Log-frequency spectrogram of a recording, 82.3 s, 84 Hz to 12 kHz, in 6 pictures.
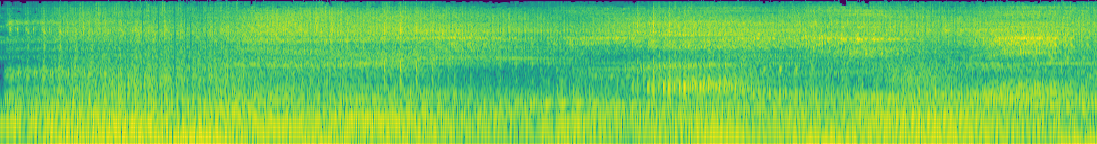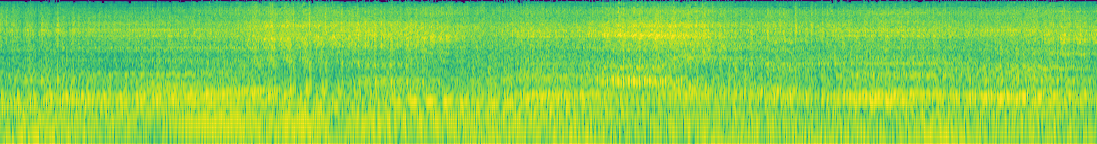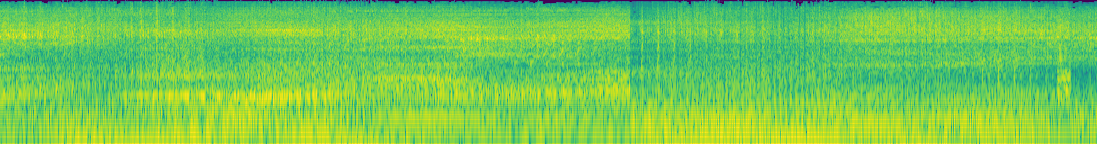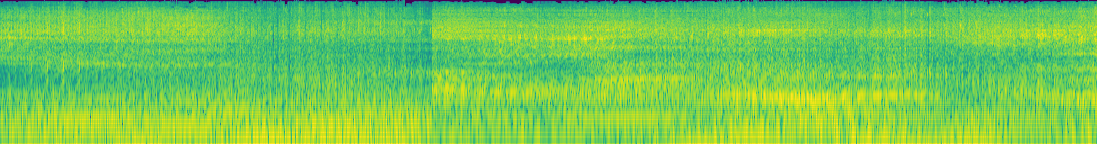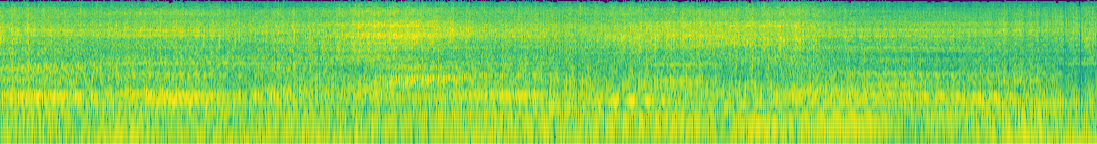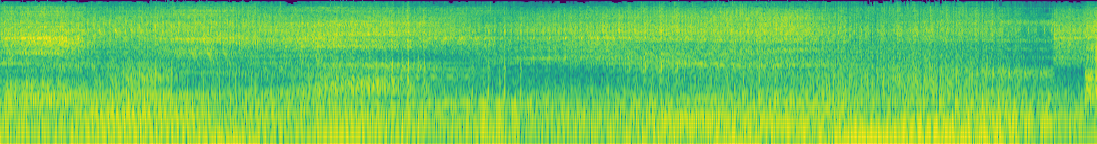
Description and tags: You are sad and unhappy and friends and neighbors are murmuring and evil tongues are spreading false things.
Creative Audigy Wave Studio 7
mode, feelings, meditation, sense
